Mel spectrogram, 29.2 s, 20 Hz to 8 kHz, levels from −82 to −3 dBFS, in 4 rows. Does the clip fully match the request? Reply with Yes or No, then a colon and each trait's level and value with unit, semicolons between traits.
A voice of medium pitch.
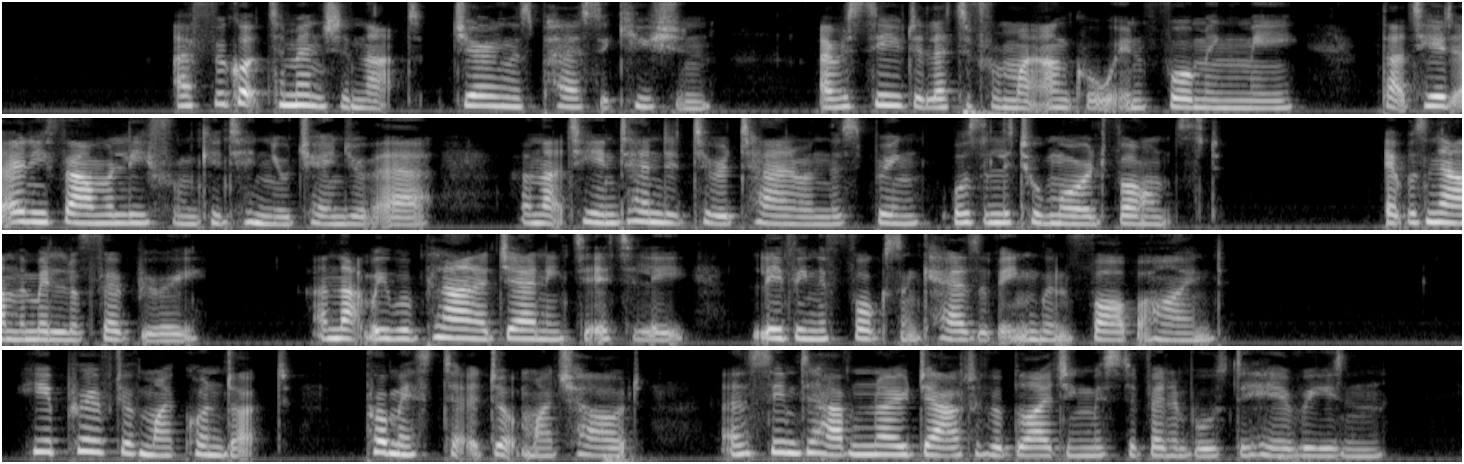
No: high, 225 Hz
